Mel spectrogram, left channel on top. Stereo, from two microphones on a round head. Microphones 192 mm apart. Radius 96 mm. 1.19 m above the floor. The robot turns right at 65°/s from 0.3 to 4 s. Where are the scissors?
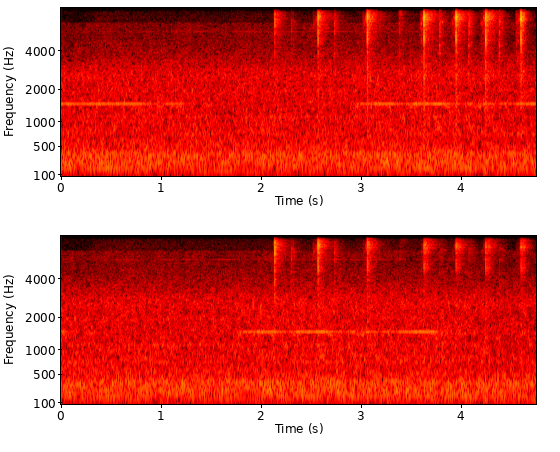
25° right (ahead or behind), 0.9 m; by 4.7 s 70° left (ahead or behind), 0.9 m.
